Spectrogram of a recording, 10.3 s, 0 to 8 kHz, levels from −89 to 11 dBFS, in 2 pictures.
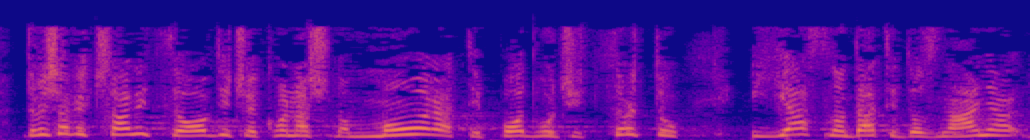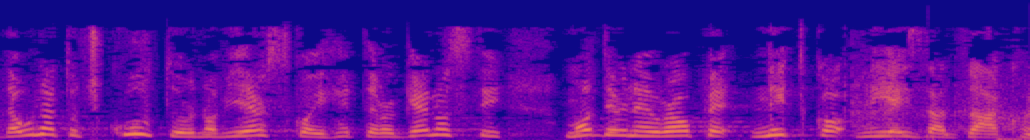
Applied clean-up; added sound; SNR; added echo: none; none; none; none.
